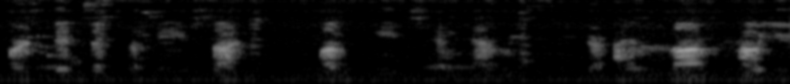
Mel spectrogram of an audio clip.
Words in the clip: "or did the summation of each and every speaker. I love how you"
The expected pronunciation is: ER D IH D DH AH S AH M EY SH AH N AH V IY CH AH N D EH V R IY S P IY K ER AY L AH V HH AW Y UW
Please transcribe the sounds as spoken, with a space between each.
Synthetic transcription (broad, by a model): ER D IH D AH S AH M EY S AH N AH V IY CH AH N EH V R IY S IY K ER AY L AH V HH AW Y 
